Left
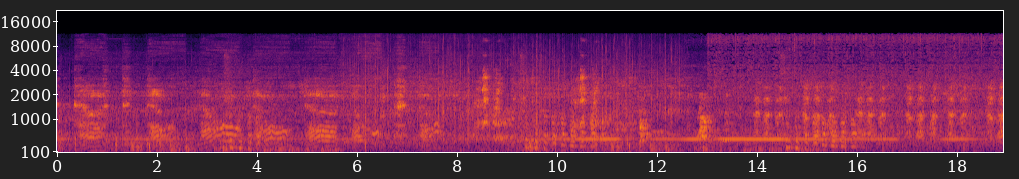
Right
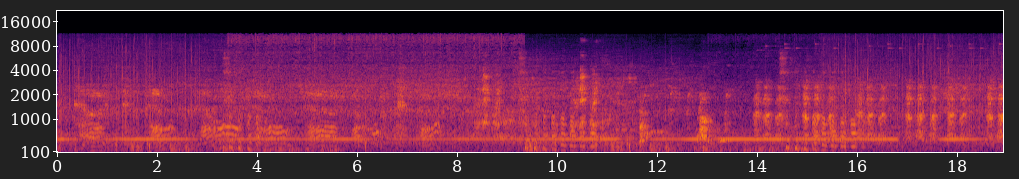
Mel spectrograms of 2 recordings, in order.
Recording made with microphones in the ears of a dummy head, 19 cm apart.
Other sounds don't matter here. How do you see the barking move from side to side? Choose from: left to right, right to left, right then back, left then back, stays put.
left to right.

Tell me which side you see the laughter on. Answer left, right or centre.
right.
